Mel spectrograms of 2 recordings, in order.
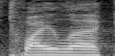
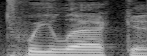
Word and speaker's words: Twi'lek: Like there's Twi'lek and Twi'lek, and the both are correct.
